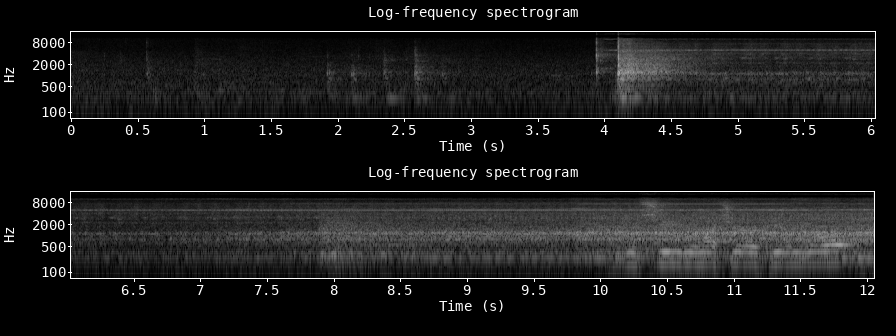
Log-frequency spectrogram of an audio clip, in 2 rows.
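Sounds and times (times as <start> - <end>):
mill spindle whining: 4.0 - 12.0.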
